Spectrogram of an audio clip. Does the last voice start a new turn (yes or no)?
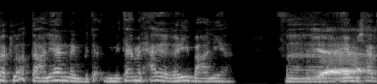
no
